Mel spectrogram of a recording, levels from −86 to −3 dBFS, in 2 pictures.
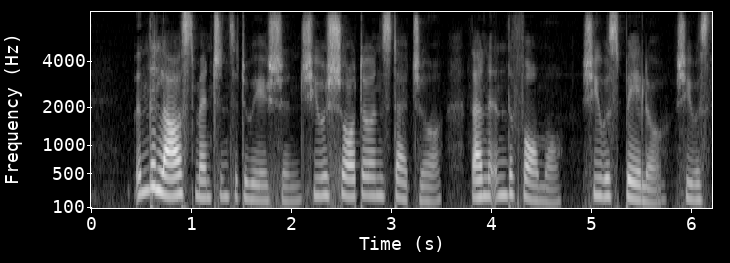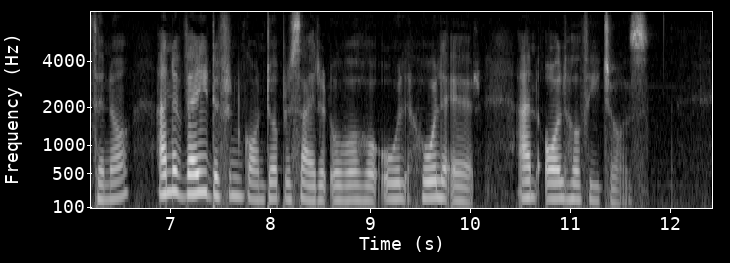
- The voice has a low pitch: No, high, 190 Hz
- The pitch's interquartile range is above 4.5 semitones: No, average, 4.1 semitones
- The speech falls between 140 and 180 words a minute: Yes, average, 150 wpm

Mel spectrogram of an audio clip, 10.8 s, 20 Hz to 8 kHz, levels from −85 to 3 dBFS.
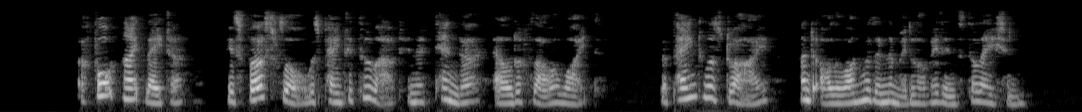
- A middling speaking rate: Yes, average, 155 wpm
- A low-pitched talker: No, high, 205 Hz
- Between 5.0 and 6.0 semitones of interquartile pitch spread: Yes, average, 5.3 semitones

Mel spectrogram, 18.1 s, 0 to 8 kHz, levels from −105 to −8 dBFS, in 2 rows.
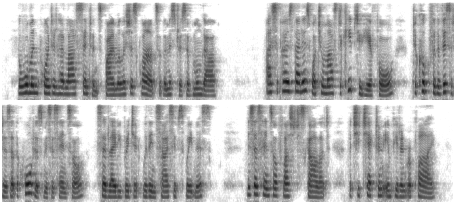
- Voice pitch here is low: No, high, 190 Hz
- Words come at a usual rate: Yes, average, 175 wpm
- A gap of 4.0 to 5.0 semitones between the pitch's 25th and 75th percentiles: Yes, average, 4.6 semitones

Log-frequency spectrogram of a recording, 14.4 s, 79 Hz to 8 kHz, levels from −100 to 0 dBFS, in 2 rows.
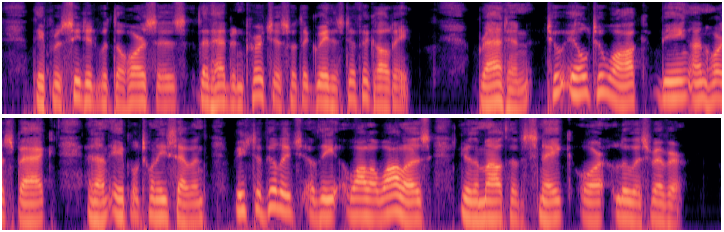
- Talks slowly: No, average, 165 wpm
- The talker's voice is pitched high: No, low, 135 Hz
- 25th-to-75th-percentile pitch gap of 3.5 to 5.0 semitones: No, average, 2.8 semitones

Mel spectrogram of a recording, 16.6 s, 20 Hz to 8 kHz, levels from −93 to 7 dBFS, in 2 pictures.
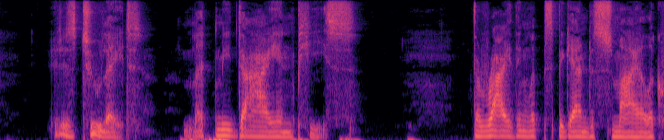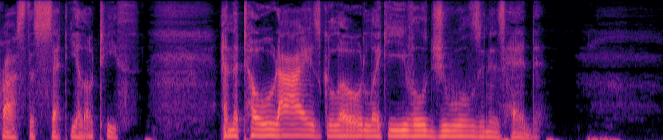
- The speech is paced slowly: Yes, slow, 110 wpm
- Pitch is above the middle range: No, low, 110 Hz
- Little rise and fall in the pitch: Yes, narrow, 2.2 semitones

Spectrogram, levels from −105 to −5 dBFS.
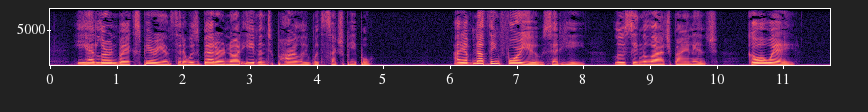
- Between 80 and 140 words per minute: No, average, 160 wpm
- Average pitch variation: Yes, average, 4.0 semitones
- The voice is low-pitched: No, medium, 185 Hz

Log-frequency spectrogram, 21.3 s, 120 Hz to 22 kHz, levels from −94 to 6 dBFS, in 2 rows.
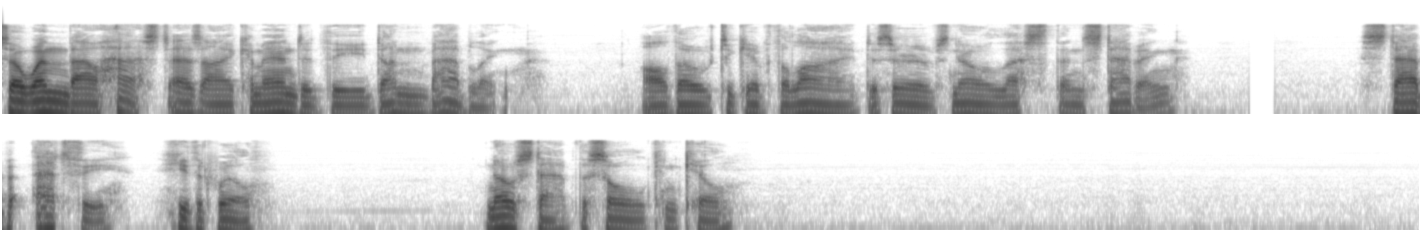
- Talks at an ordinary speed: No, slow, 75 wpm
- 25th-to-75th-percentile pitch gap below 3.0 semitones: Yes, narrow, 2.4 semitones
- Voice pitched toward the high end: No, very low, 95 Hz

